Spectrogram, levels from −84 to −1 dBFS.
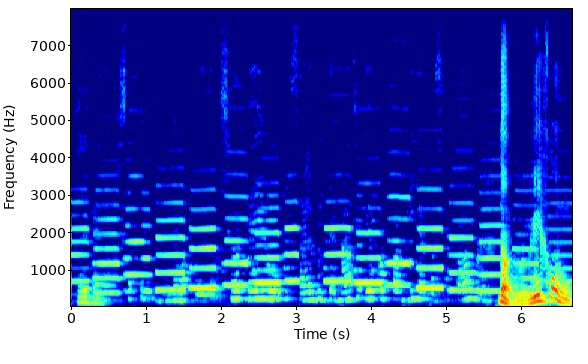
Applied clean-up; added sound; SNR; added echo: classical method log-MMSE.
